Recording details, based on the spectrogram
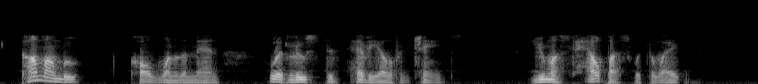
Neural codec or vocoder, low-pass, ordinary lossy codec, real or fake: none; 7.2 kHz; AAC, 16 kbps; real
